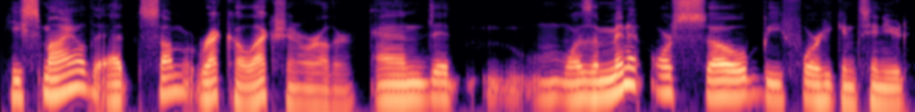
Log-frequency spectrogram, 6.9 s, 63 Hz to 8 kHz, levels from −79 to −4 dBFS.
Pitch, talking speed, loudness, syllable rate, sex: 120 Hz, 150 wpm, -18 LUFS, 4.4 syllables/s, male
